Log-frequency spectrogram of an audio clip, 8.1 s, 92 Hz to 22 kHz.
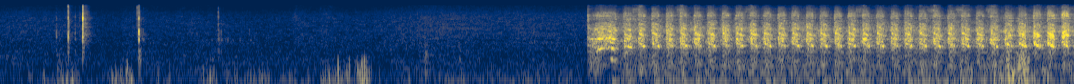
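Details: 1994 Suzuki Katana with new plugs, wires, coils and battery, and a cleaned carb with adjusted floats. After handling clicks the starter cranks at a steady three turns a second for several seconds; the engine never catches. Crank, no start.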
